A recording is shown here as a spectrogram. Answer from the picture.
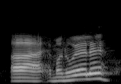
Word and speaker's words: Emanuele: But who I am very, very quickly, Emanuele, that's how it's pronounced, Italian, working in Switzerland.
